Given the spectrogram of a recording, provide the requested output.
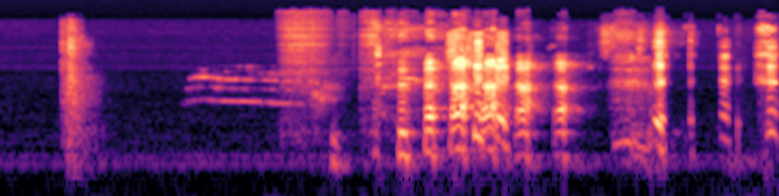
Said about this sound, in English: It's not a council episode without the cat. The cat has spoken.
